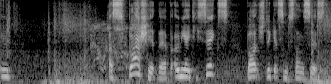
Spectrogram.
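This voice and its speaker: A man's voice: sits high, a little mellow, a little hiss or hum. A man commentating on a video game, his speech slurred and clumsy from a numb, frozen jaw. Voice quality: slurred, numb-jawed speech from dental infection.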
